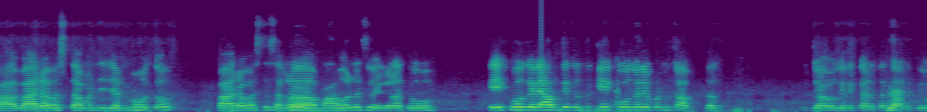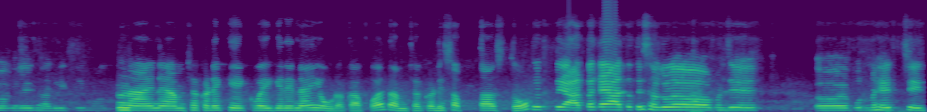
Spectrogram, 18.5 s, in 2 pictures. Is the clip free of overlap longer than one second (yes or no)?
yes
